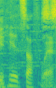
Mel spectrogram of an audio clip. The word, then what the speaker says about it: ID Software: Non, mais la prononciation, je remercie Denis Talbot pour ça. – Ouais, c'est ID Software.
